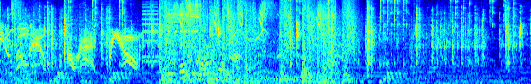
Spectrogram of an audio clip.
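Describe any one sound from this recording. Video game gunfire and explosions crackle in quick bursts.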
